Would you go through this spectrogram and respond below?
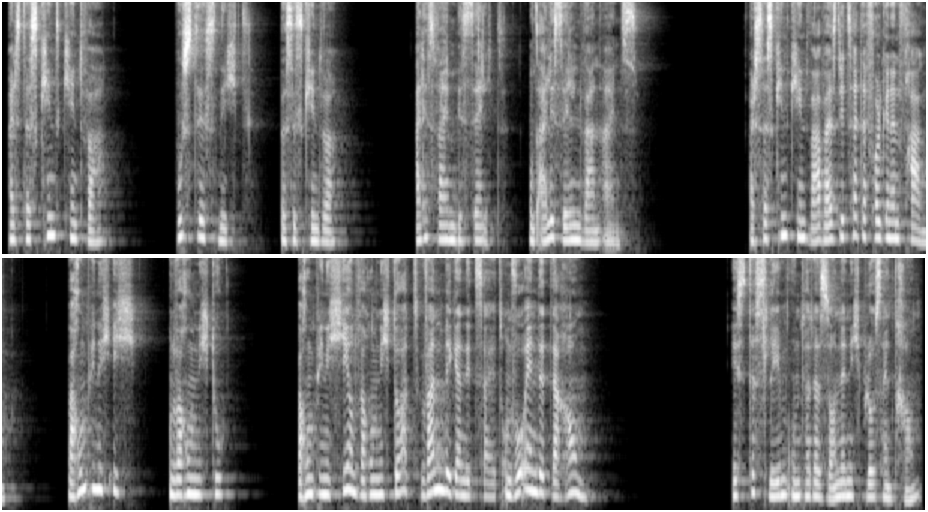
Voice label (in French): en allemand; wenders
